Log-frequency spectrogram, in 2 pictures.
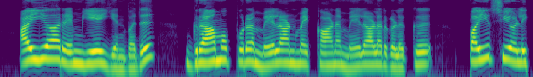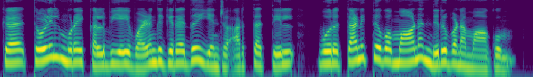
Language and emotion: Tamil, neutral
